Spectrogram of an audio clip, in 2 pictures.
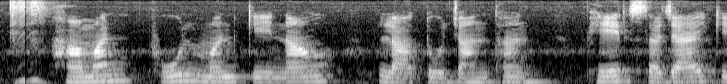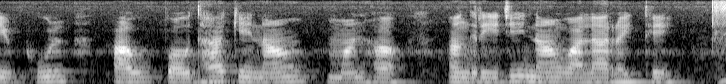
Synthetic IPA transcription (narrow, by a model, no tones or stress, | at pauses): haːmənpʰuːlmənkenaːw | lat̪od͡ʒãːnt̪ʰən | pʰɪɾsəd͡ʒaːjkepʰuːl | aːupɔːd̪ʱakenaːwmənɦə | ə̃ŋɡɾeːd͡ʒinãːwʋaːlaɾəɦit̪ʰeː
